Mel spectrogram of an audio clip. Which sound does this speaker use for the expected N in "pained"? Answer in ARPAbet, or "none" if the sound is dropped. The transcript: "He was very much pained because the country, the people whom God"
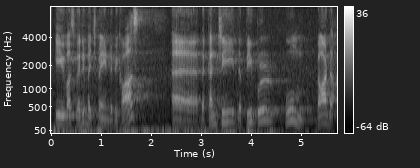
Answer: N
